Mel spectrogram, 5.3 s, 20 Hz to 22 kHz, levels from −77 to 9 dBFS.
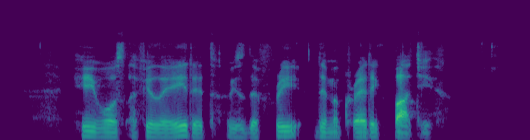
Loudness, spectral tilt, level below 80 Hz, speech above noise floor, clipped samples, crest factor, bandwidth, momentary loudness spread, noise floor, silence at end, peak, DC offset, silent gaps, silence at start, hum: -28 LUFS; -5 dB/octave; -56 dBFS; 35 dB; under 0.1%; 26 dB; 9.6 kHz; 14 LU; -63 dBFS; 0.9 s; -2 dBFS; under 0.1%; none; 0.8 s; none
